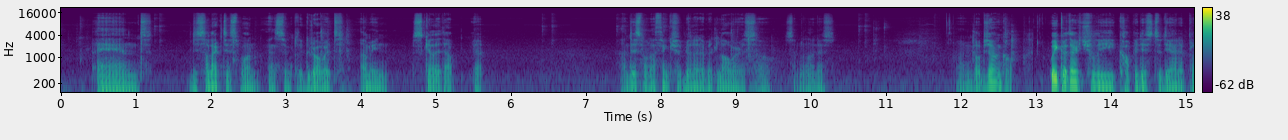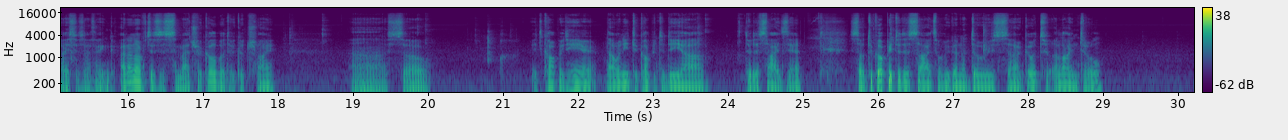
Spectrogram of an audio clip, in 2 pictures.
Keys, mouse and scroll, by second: 2.3 click, 3.4 g, 9.1 g, 10.8 Tab, 12.1 drag, 12.6 shift+drag, 13.7 click, 13.8 `, 14.5 Tab, 15.2 shift+middle drag, 17.5 KP_5, 18.1 alt+x, 20.8-21.2 drag, 24.7 `, 26.1 q, 27.4 ctrl+q.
